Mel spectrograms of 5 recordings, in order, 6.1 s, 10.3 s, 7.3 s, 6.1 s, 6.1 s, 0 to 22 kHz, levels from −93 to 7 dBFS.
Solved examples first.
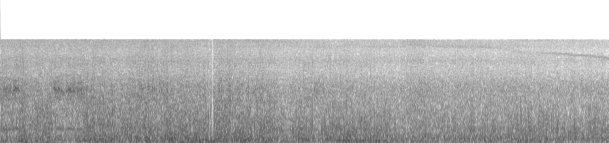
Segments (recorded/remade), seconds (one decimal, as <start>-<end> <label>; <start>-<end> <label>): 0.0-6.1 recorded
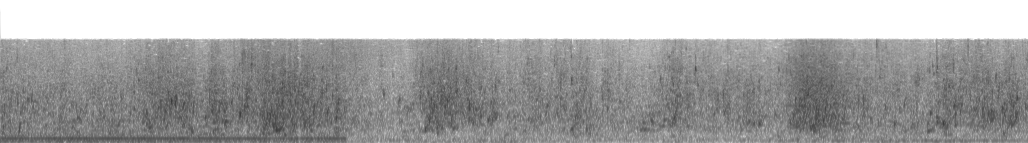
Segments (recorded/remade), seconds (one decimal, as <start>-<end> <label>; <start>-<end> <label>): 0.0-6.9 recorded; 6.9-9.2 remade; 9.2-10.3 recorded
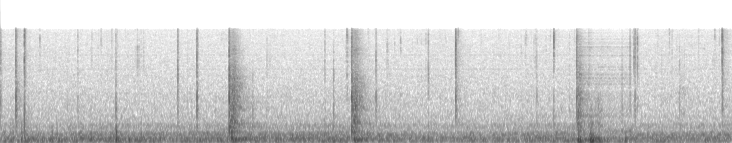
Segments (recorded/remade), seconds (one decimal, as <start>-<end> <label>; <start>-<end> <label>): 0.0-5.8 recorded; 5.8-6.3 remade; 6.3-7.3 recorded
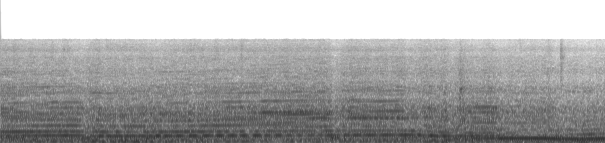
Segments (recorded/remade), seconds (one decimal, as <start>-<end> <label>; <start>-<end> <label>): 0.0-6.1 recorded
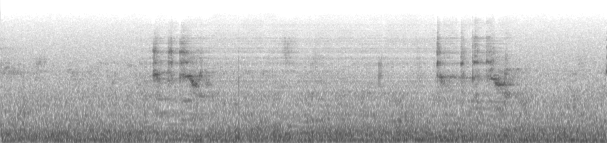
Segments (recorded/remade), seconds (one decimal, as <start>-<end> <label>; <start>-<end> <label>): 0.0-1.4 recorded; 1.4-5.1 remade; 5.1-6.1 recorded

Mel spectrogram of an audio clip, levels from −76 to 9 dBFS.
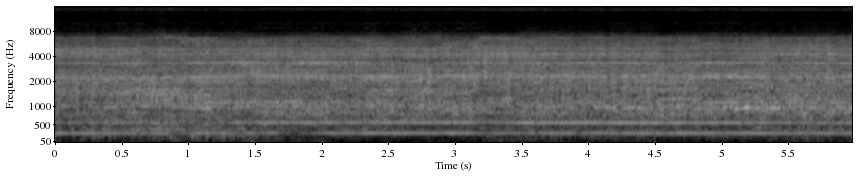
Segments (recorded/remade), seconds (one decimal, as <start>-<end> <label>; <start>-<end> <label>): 0.0-0.7 recorded; 0.7-3.6 remade; 3.6-4.5 recorded; 4.5-5.4 remade; 5.4-6.0 recorded

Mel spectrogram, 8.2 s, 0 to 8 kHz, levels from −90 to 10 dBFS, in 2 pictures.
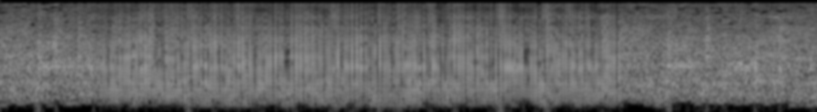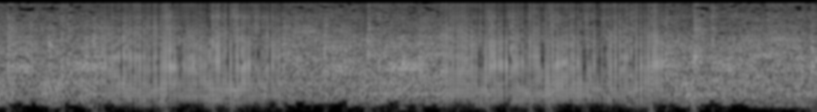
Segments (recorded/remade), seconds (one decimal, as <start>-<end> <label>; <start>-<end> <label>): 0.0-0.5 recorded; 0.5-3.1 remade; 3.1-4.6 recorded; 4.6-5.5 remade; 5.5-6.3 recorded; 6.3-7.4 remade; 7.4-8.2 recorded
